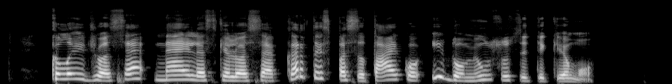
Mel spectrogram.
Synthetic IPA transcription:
klˠɐɪd͡ʒʲuɔsʲɛmʲæɪlʲɛːskʲɛlʲuɔsʲɛkɐɾt̪ɐɪspɐsʲɪt̪ɑˑɪkoːiːd̪oːmʲuːsʊsʲɪt̪ʲɪkʲɪmṵː

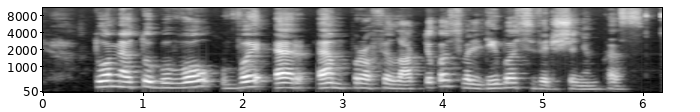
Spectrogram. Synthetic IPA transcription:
t̪uɔmʲɛt̪ʊbʊʋɐʊʋɨɛɾɛmpɾofʲɪlˠɑːkt̪ʲɪkoːsʋɐlʲd̪ʲiːboːsʋʲɪɾʲʃʲɪnʲɪŋkɐs

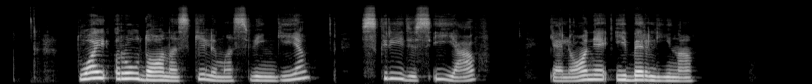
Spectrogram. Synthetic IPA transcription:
t̪uɔjɾɔʊd̪oːnɐskʲɪlʲɪmɐsʋʲɪŋʲɡʲɪjɛ | sʲkɾʲiːd̪ʲɪsiːjæːf | kʲɛlʲoːnʲɛːʔiːbʲɛɾʲlʲiːnɑː

